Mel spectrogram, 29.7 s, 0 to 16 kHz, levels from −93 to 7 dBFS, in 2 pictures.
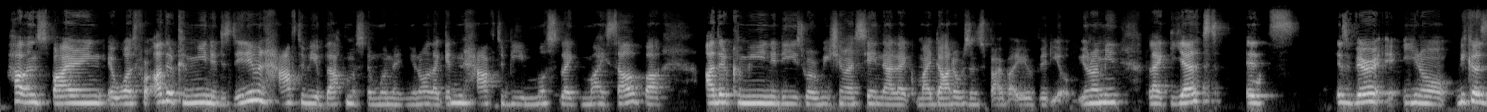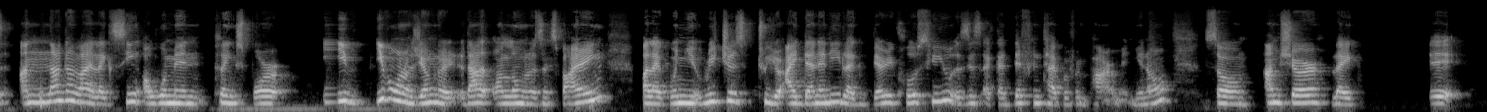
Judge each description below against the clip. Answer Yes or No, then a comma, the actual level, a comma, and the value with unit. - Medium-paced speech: No, fast, 210 wpm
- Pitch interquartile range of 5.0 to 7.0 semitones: No, average, 3.5 semitones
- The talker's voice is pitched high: Yes, high, 200 Hz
